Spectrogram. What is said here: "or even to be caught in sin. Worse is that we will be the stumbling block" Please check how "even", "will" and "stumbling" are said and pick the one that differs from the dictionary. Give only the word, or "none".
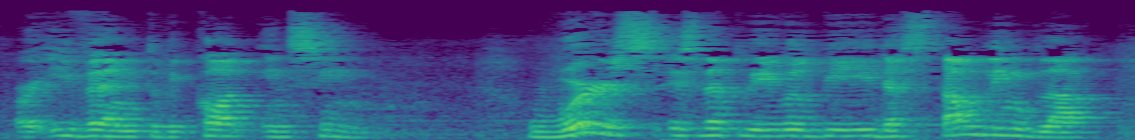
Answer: none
